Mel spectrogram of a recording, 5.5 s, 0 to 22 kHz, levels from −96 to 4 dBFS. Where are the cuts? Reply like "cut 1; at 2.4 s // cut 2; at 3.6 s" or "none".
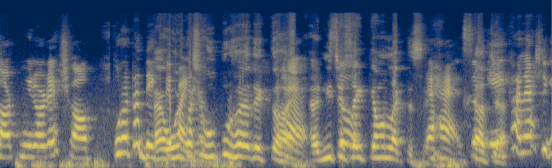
cut 1; at 1.0 s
